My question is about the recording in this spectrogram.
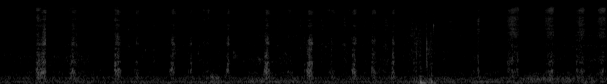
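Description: Faint pencil strokes on paper: short, quick scratching strokes, about two or three a second, as long hair is sketched in on a drawing.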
